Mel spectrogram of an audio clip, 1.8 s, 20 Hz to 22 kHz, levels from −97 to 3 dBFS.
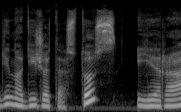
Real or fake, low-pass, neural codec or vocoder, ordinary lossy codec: fake; 19.8 kHz; vocoder, 44.1 kHz, 128 mel bands every 256 samples, BigVGAN v2; MP3, 96 kbps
